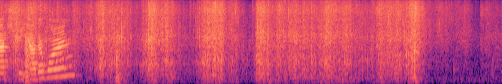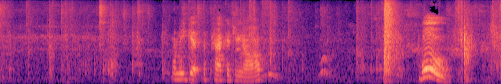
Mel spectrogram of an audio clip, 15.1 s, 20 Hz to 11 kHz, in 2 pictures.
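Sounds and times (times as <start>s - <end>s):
plastic bag crinkling: 0.0s - 7.7s.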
